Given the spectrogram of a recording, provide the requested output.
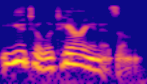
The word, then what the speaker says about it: utilitarianism: And the first one we're going to discuss is utilitarianism. Okay, that's how that word is pronounced.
